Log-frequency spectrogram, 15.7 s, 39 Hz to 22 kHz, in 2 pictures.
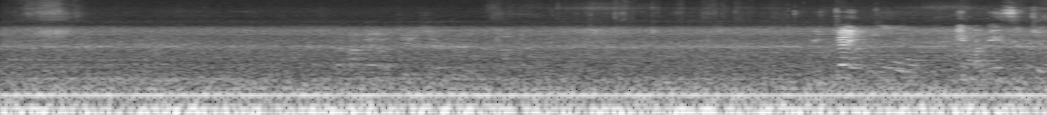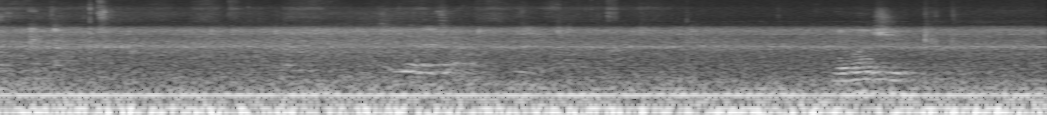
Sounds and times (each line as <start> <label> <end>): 0.0 Air conditioning sound 15.7
5.9 Tourists, Chat 13.2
